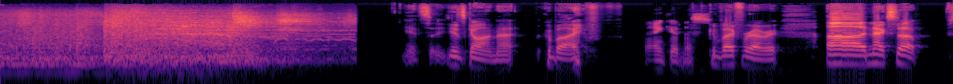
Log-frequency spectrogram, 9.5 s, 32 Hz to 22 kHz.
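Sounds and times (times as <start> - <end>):
cannon firing: 0.2 - 3.2
speech: 4.2 - 9.5.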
